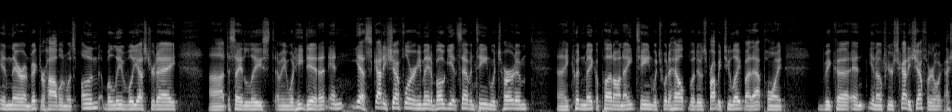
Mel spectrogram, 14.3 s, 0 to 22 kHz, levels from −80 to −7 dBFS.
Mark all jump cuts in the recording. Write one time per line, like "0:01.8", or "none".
none

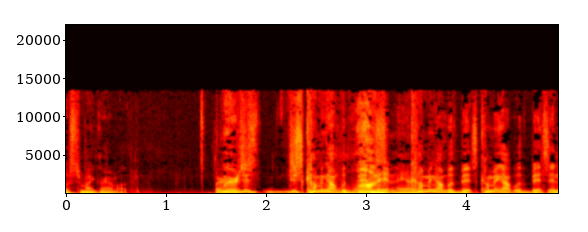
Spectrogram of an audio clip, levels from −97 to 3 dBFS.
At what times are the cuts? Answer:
0:01.5

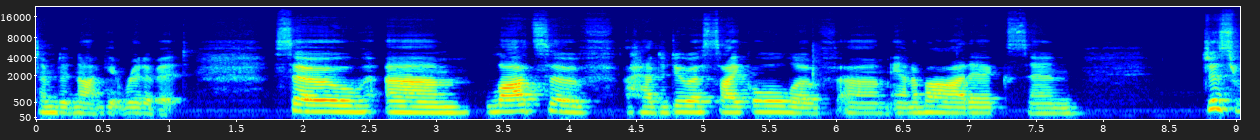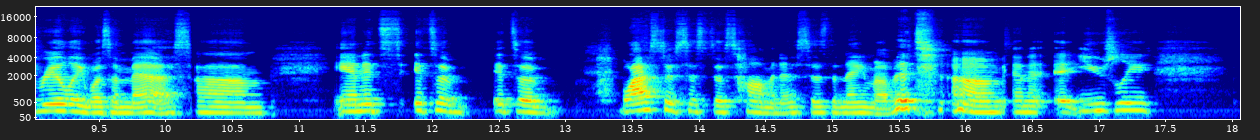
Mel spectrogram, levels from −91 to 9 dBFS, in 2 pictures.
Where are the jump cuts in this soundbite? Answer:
0:10.2
0:16.3

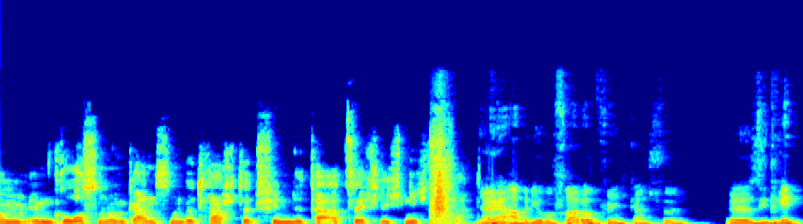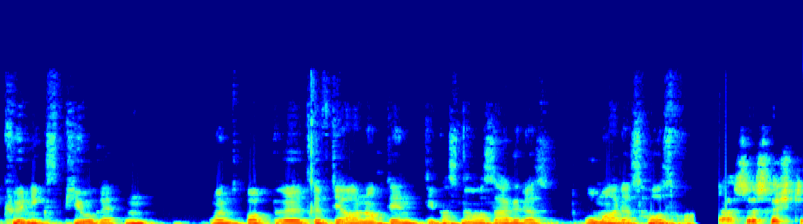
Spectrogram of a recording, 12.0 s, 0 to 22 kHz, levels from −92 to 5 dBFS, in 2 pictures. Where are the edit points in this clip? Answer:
none

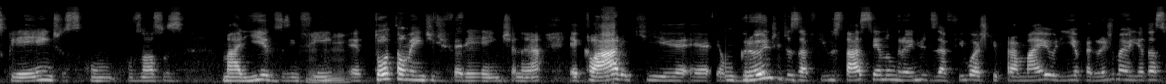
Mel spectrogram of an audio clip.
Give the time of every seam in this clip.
0:02.8
0:07.1

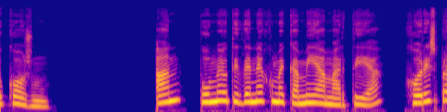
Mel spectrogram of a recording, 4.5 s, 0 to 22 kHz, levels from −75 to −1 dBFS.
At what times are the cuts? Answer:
0:01.9

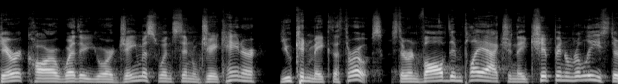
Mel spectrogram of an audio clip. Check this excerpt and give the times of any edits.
0:02.0
0:03.9

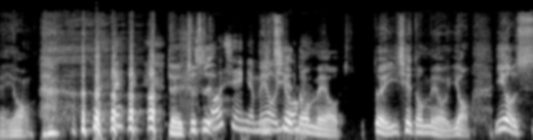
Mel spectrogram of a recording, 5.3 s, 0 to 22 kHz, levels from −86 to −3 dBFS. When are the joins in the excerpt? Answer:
0:01.6

